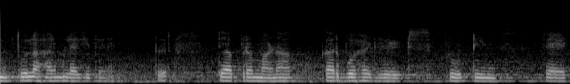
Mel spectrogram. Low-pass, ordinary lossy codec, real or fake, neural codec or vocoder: 5.4 kHz; MP3, 48 kbps; fake; vocoder, 44.1 kHz, 128 mel bands, Pupu-Vocoder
